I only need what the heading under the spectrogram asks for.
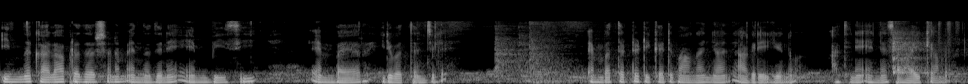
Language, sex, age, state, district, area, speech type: Malayalam, male, 18-30, Kerala, Idukki, rural, read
